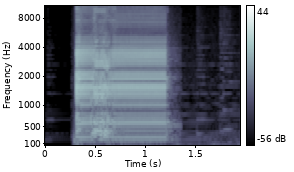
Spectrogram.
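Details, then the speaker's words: Atos Medical electrolarynx that keeps vibrating after the power button is released: steady rough mechanical buzz about a second, then stops; continuous electrolarynx buzz from sticking button. "if you are experiencing issues where the device continues to vibrate after letting go of the power button"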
